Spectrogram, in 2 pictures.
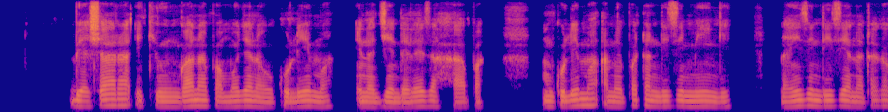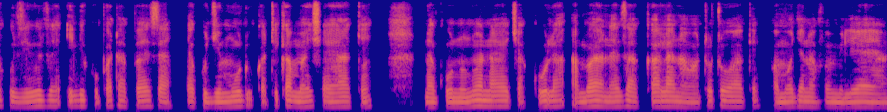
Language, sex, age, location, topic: Swahili, male, 18-24, Kisumu, agriculture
